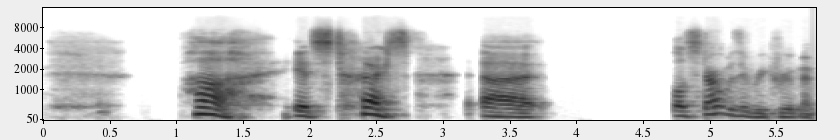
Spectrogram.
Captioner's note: sighs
